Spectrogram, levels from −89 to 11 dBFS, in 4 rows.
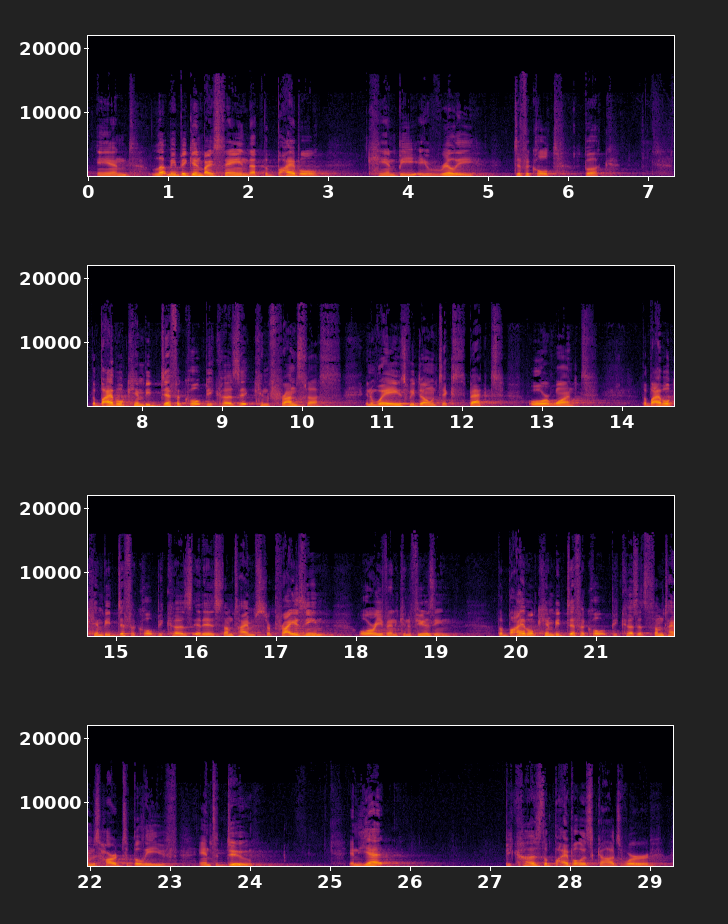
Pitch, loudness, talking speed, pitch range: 130 Hz, -23 LUFS, 135 wpm, 120-165 Hz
